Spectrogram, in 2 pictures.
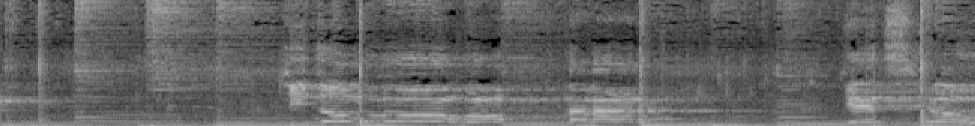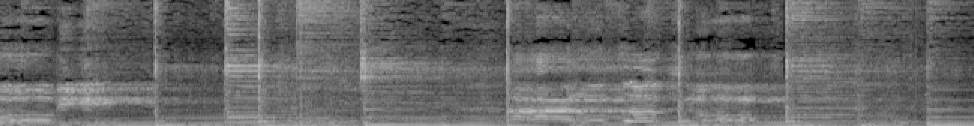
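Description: Live acoustic band music: two acoustic guitars playing chords with drums and cymbals keeping a steady beat, and a melodic line carried over them in the singing range.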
